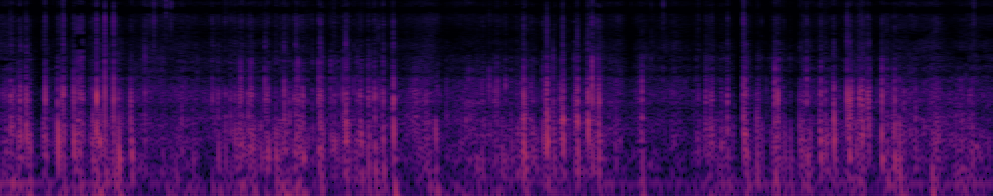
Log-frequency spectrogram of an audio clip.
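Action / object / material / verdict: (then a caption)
scrape / leather jacket / leather / none. Long red nails scratch and grip the front of a black and red leather racing jacket with a checkered pattern and embroidery, lying flat. The result is a quiet, dense stream of short crackling, creaking and rustling scrapes, with soft bursts rising and falling throughout.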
